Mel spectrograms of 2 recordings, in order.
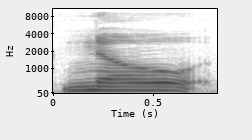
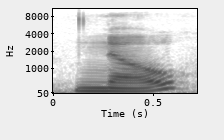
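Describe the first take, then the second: First: The pitch stays level. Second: The pitch rises. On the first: More explanation is about to follow. "when said in this kind of level tone" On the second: It is a question showing surprise or curiosity. "No in a rising tone kind of indicates indicates a question"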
